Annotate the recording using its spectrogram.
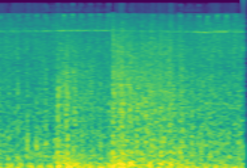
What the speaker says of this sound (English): Seeker drone deployed.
